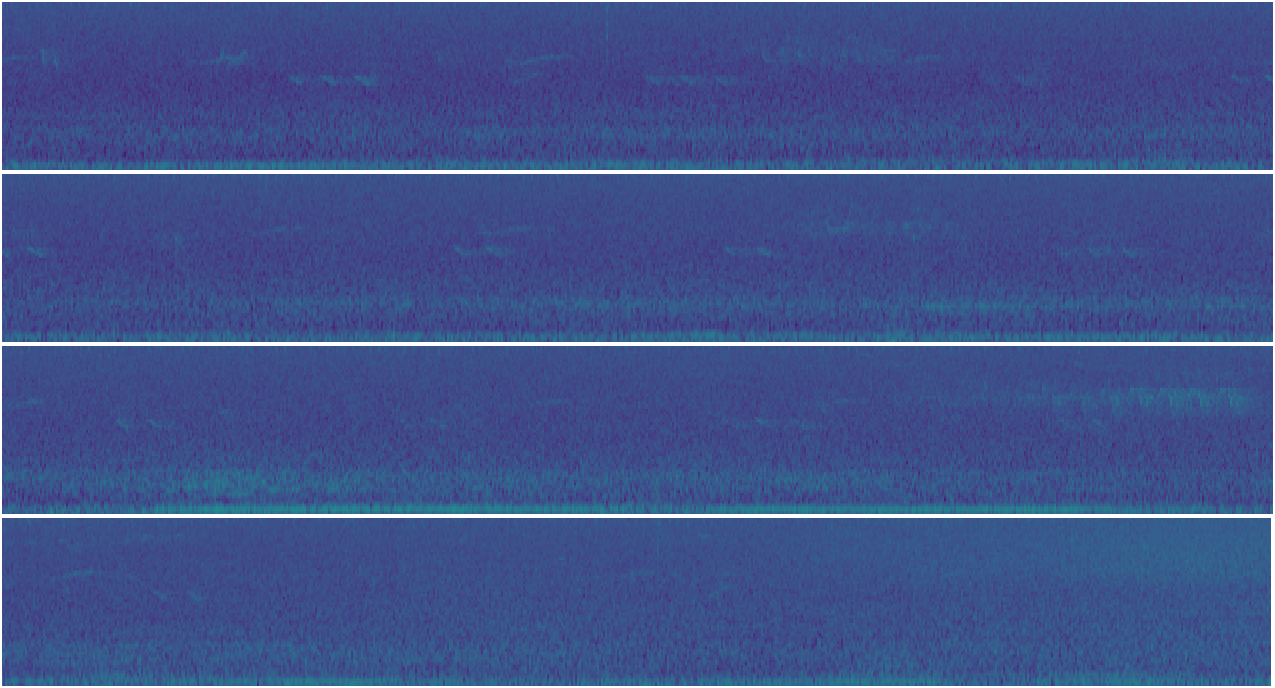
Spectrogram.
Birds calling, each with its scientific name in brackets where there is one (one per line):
Tufted Titmouse (Baeolophus bicolor)
Ovenbird (Seiurus aurocapilla)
